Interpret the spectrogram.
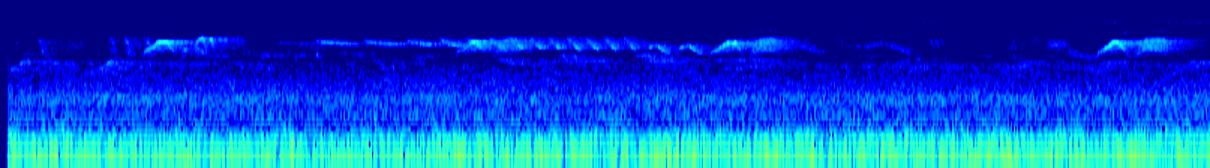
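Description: Songbirds singing in short high chirping phrases, including a quick run of repeated notes midway, over a steady low outdoor rumble.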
